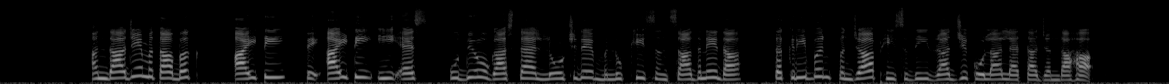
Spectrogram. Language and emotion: Dogri, neutral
